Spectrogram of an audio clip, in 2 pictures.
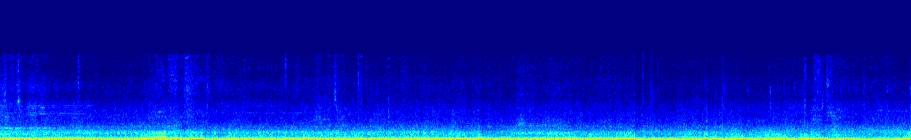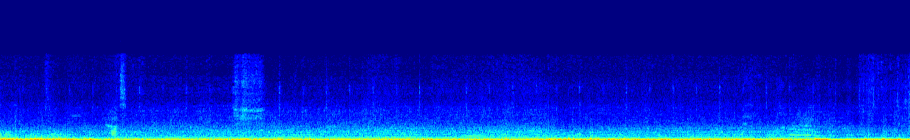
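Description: A car engine hums steadily with road and wind rumble from inside a moving car.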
